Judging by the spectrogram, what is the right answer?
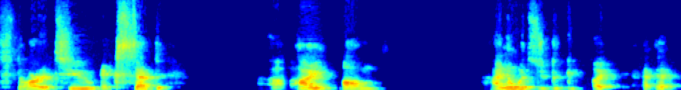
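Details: Adult man with a stutter, recorded before starting a stuttering treatment program; stuttering.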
